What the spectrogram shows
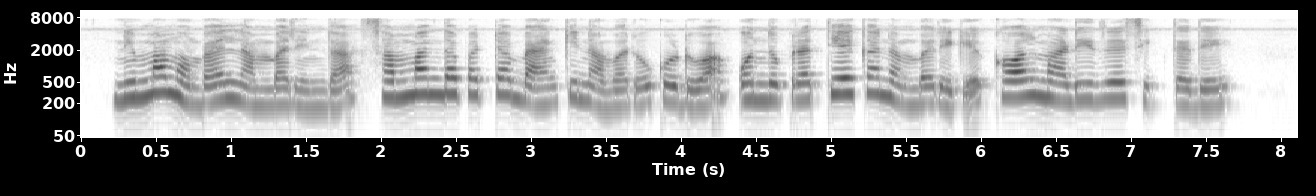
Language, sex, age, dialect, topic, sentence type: Kannada, female, 25-30, Coastal/Dakshin, banking, statement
